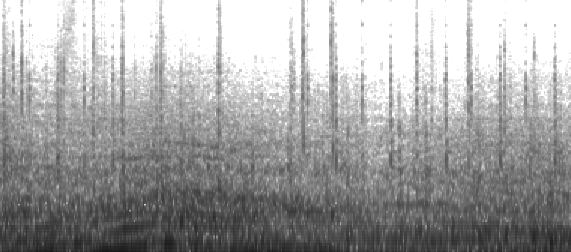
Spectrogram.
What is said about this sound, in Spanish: En la ciudad de Buenos Aires. Simón maneja por la ciudad.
